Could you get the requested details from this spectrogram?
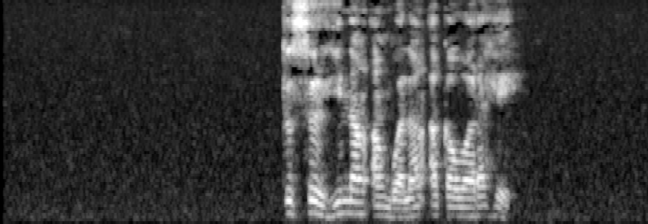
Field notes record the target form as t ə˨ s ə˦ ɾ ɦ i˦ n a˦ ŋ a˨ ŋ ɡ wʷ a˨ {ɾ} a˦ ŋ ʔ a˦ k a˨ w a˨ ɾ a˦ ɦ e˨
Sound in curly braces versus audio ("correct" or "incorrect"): incorrect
